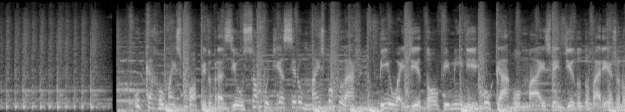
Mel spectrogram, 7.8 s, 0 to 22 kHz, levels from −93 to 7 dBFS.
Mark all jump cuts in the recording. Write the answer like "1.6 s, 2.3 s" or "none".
1.3 s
